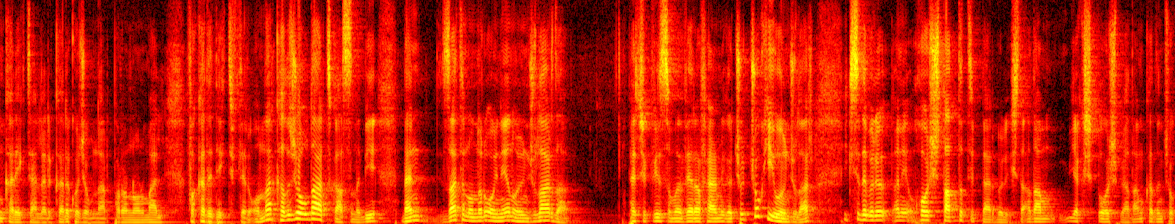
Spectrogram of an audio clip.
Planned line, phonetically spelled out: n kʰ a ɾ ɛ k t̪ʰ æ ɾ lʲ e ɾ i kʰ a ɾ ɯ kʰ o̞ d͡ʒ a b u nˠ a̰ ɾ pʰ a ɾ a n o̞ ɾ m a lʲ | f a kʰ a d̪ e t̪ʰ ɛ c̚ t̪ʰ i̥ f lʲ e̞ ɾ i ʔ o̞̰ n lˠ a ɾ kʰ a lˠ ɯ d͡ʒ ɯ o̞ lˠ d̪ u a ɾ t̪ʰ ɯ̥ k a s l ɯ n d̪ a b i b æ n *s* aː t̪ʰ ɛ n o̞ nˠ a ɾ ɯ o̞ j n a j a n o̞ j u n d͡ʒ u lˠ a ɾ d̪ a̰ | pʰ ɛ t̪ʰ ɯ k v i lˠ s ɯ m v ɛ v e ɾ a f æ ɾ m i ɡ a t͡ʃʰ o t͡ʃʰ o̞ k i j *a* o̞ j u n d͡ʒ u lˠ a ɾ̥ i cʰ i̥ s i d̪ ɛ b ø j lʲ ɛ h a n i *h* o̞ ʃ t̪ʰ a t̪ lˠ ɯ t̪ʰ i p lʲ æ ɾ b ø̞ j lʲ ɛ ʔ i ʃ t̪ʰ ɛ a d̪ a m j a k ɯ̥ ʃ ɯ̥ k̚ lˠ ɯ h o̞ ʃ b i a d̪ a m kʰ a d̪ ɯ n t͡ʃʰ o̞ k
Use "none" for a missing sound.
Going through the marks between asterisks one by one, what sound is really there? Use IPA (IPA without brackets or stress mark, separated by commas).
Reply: z, i, h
